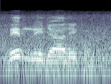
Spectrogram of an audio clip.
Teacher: نون ساکن کے بعد حروف یرملون میں سے را ہے، تو یہاں پہ ادغام بلا غنہ ہوگا، بغیر غنے کی۔ من رجالکم، را کے نیچے زیر ہے، را باریک ہوگی، جیم کے بعد الف مدہ ہے، ایک الف کے برابر لمبا کریں گے۔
